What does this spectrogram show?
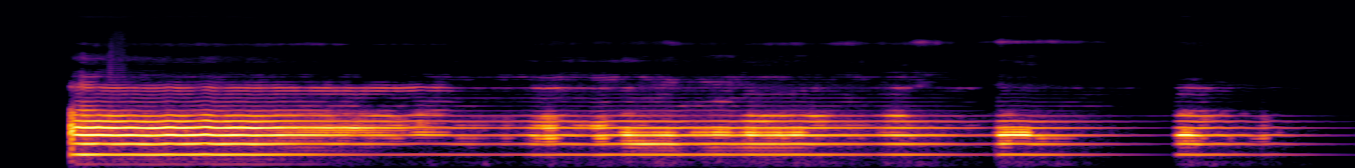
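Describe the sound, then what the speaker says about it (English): A sustained vocal drone of Om rings out, loud and resonant, then softer repeated hums follow with short pauses between them. "Join in with me for the sound of Om."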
